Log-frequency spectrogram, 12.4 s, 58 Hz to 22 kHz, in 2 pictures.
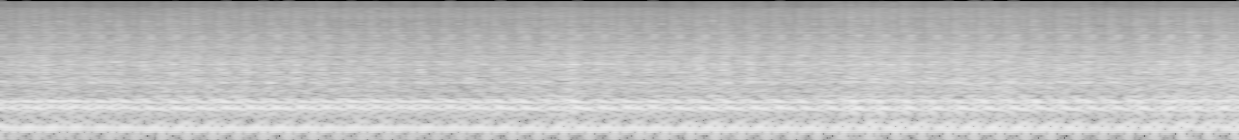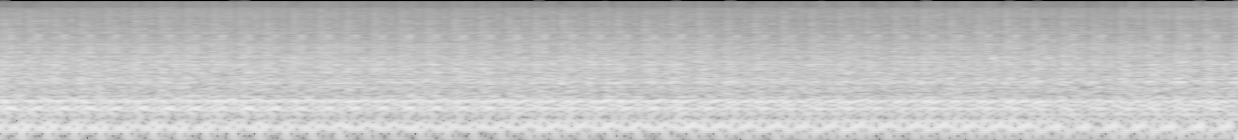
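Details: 2014 Chrysler Town & Country 3.6 V6 at idle, codes P0300/P0305, running rich with low manifold vacuum, new plugs, coils and injectors didn't help: loud low idle throbbing and stumbling unevenly; misfire, intake cam found advanced.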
